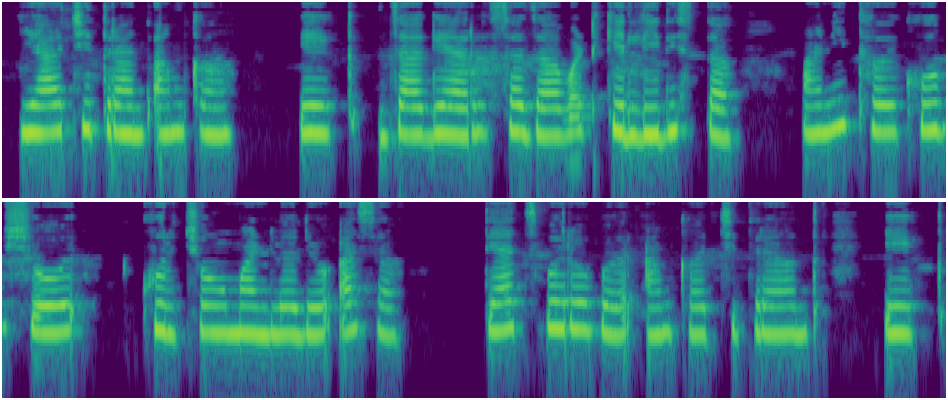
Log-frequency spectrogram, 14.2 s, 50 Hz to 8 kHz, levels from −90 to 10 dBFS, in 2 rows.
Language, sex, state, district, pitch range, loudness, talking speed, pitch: Konkani, female, Goa, North and South Goa, 260-290 Hz, -16 LUFS, 85 wpm, 275 Hz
